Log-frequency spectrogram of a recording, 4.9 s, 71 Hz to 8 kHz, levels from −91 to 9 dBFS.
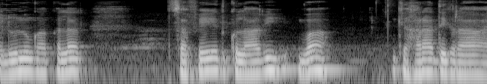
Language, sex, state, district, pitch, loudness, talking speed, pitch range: Hindi, male, Uttar Pradesh, Lalitpur, 140 Hz, -16 LUFS, 125 wpm, 130-150 Hz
